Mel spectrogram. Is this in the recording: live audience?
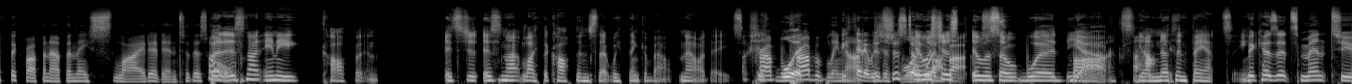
no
